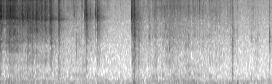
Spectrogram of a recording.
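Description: A small metal blade with a purple handle cuts and shaves a light green, solid, dry bar of soap held in the palm. A bright, crumbly scraping opens the clip, followed by quieter scratching with sharp, high clicks and snaps as shavings break off.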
